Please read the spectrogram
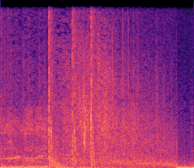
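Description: gunshots fired

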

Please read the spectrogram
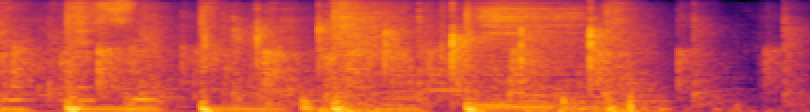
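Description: audience clapping hands

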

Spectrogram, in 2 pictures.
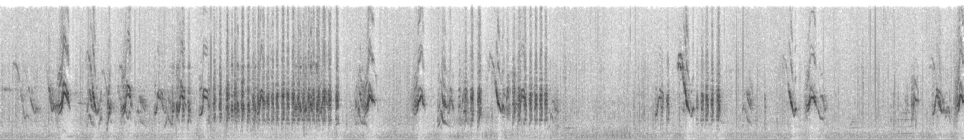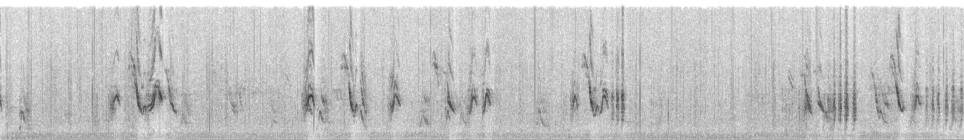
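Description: house sparrows chirping

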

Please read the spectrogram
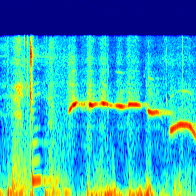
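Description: person whistling a tune

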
